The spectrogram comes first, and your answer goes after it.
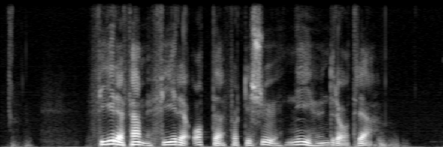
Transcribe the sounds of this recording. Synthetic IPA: fiːɾəfɛmfiːɾə̰ʔɔt̪əfœʈɪʃʉːniːhʉnd̪ɾəoːt̪ʰɾḛː

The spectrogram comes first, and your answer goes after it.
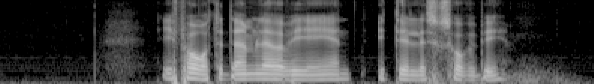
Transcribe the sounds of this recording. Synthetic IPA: iːfɔʁɔlt̪ʰɪld̪ɛmleːʋəʋiːieːn | ɪd̪̥ʏlɪsksɔʋəbyː

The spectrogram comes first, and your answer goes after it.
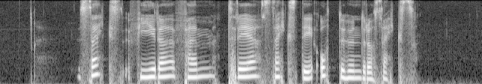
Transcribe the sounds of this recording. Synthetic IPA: sɛksfiːɾəfɛmt̪ʰɾeːsɛkst̪ɪʔɔt̪əhʉnd̪ɾəoːsɛks

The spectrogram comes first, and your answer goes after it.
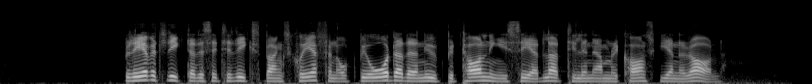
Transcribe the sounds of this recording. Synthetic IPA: bɾeːvət̪ɾɪk̚t̪ad̪əsɛjt̪ʰɪlɾɪksbaŋksɧeːfənɔk̚bɛoːɖɾad̪əɛnʉ̟ːt̪̚bɛt̪ʰɑːlnɪŋɪseːd̪laʈʰɪlɛnamɾɪkʰɑːnskjɛnəɾɑːl

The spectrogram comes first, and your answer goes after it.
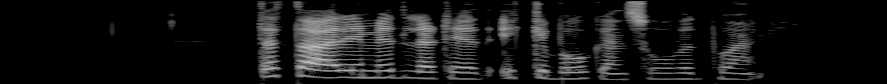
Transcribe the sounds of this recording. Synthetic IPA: d̪̥ɛt̪əæːɾɪmɪd̪ləʈʰiːd̪ɪkəbuːkənshuːʋəd̪̚pʰɔɛŋ

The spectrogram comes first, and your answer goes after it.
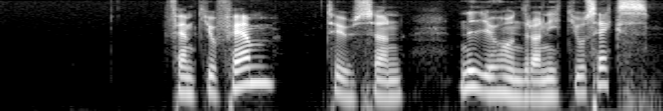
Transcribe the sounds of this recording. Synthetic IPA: fɛmt̪ʰɪʊfɛm | t̪ʰʉ̟ːsənː | iːʊɦɵnd̪ɾanɪt̪ʰːɪʊsɛks

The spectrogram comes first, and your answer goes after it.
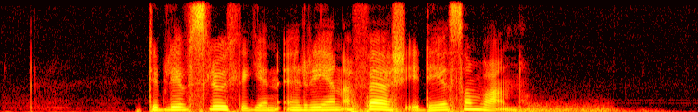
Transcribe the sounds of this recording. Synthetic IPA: d̪̥ɛblɛvslʉ̟ːt̪ʰlɪɡənɛ̰nɾeːnʔa̰fæːʂɪ̰d̪eːsɔmva̰nː

